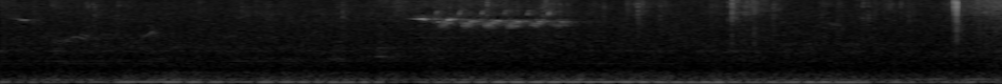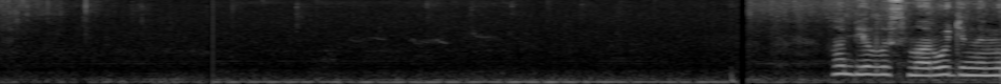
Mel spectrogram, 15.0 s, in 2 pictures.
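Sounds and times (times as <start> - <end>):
steady low rumble: 0.0 - 2.9, 3.6 - 15.0
bird trill: 3.0 - 4.4.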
